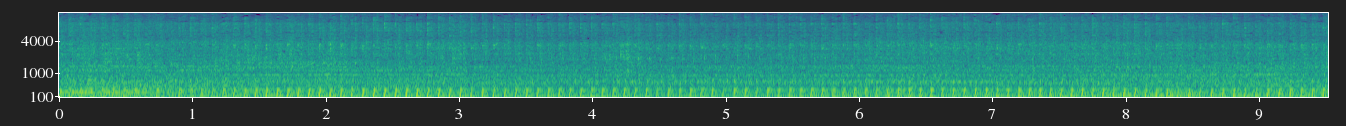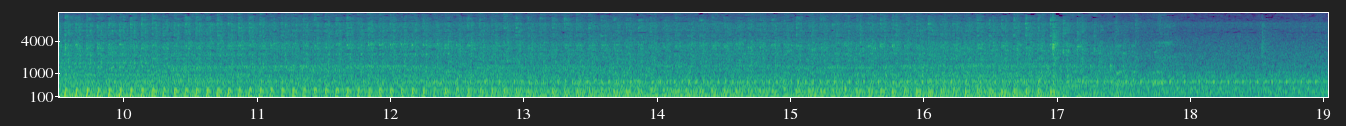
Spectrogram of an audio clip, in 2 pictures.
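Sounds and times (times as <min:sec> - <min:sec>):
petrol engine idling: 0:00.0 - 0:19.0.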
